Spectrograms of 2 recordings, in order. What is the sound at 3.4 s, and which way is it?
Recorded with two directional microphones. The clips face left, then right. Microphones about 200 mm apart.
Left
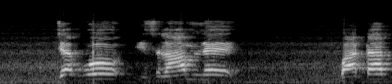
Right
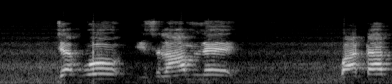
Speech, 45° left (ahead or behind).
